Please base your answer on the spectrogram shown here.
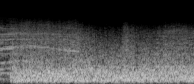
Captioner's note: explosion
